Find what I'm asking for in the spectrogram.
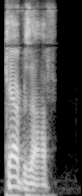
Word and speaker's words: Kaprizov: And that first game of the year, Kaprizov, I still can't pronounce his name. Is it Kaprizov? – Kaprizov.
